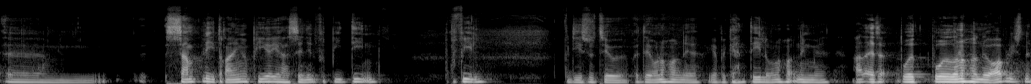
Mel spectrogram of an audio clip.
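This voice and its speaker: Speaking at a fairly quick pace, a man uses a monotone, flat intonation. His tone is dark and mellow, broken by long, frequent pauses. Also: medium pitch for a man. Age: 40s. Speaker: podcast host. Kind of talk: casual interview conversation. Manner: hesitant, many fillers.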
